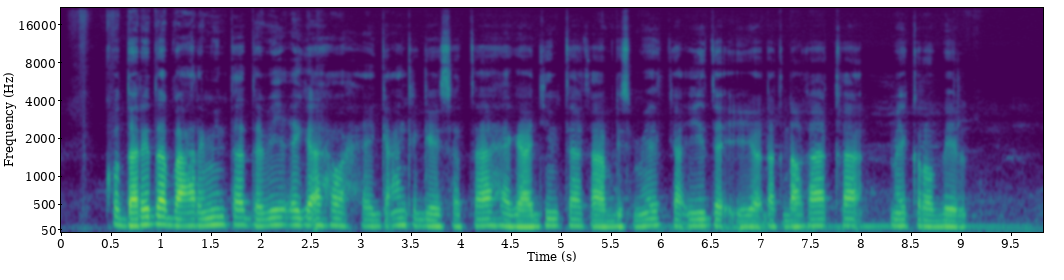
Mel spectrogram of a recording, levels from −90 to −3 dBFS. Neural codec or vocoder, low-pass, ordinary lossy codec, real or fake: none; none; none; real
